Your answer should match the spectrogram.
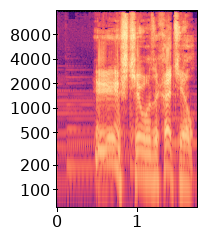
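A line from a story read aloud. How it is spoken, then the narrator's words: Grumbling. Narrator (Russian): проворчал дядя Иван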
